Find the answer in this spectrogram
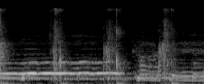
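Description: A man singing to his own strummed ukulele, holding one long note for about the first second before the melody moves on. Hands clap along on the beat about twice a second.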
